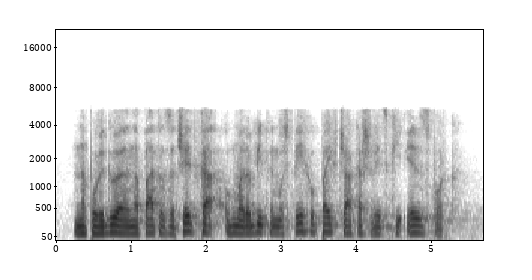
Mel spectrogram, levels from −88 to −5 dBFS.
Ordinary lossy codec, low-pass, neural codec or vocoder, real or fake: AAC, 24 kbps; 5.4 kHz; codec, 16 kHz, 1.1 kbps, Voila-Tokenizer; fake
